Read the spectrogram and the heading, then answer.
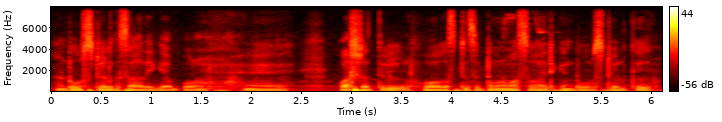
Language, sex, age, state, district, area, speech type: Malayalam, male, 45-60, Kerala, Alappuzha, rural, spontaneous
